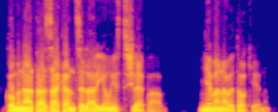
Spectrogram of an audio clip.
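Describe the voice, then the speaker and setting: A man's voice: lowish voice, expressive, moderate pace, no room sound, studio quality, natural voice. A man playing a curt masked assassin chief. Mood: commanding. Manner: curt, barking orders. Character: masked male assassin leader, cold and commanding.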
